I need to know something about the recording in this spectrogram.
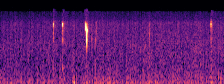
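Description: Near silence with a few faint clicks about half a second in, the last one the loudest: clicks of a computer mouse and keyboard as text is copied and windows are switched.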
